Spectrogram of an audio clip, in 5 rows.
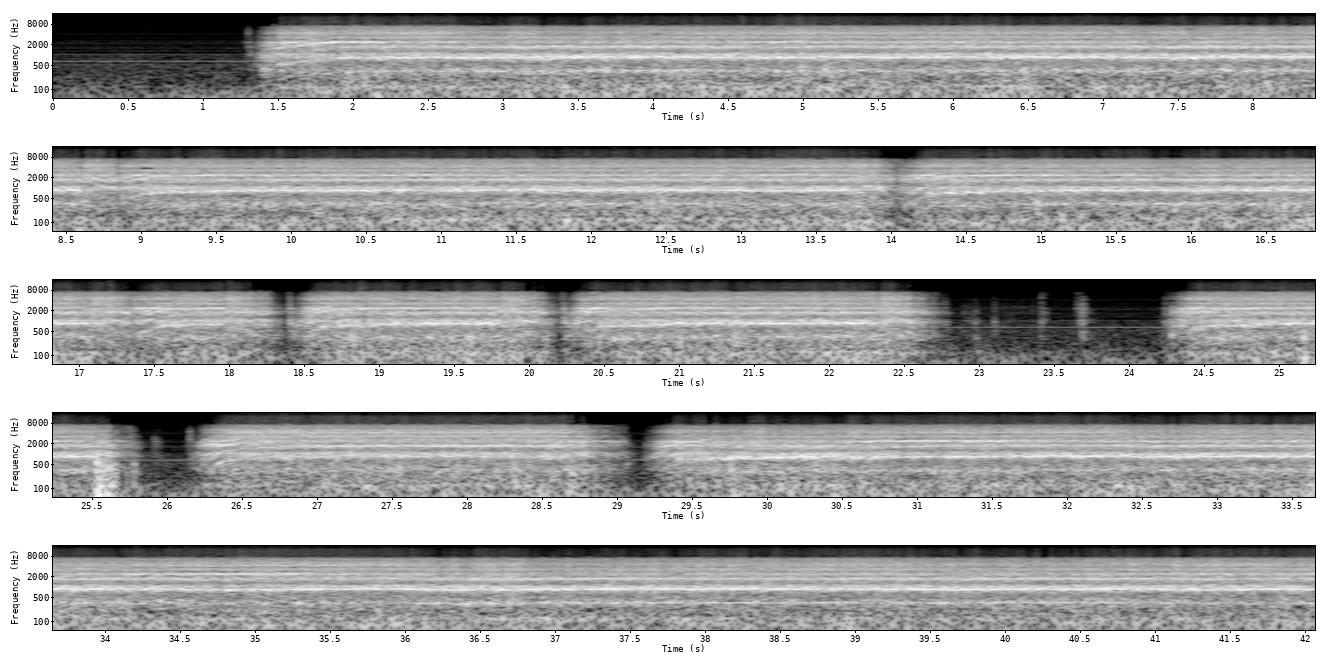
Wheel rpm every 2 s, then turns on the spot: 20, 210, 230, 230, 200, 230, 220, 180, 190, 150, 180, 70, 120, 150, 140, 210, 230, 220, 220, 230, 230.
none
